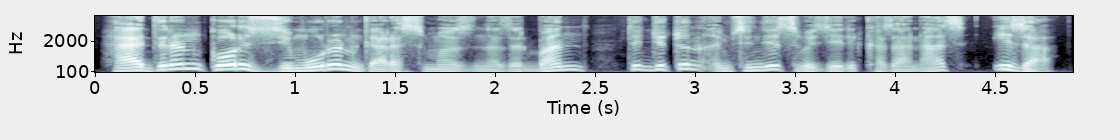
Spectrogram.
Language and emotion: Kashmiri, neutral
